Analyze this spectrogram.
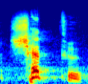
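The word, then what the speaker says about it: שת: 셰트. 그러니까 여이 셰트라고 발음하면 될 것 같은데요.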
